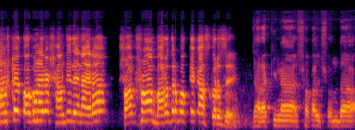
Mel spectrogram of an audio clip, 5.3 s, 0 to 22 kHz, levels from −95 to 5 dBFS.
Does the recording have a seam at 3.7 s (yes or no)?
yes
